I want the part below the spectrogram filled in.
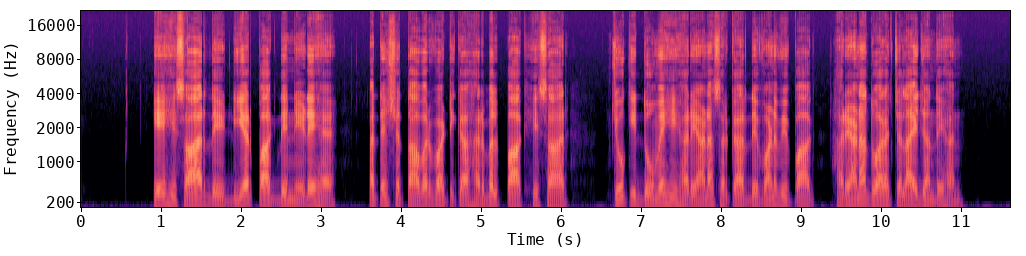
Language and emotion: Punjabi, neutral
